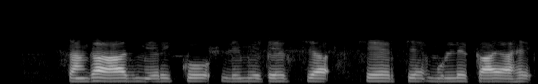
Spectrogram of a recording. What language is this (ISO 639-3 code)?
mar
